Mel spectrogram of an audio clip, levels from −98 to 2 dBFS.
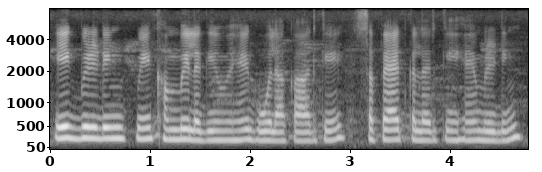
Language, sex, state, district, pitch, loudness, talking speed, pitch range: Hindi, female, Uttar Pradesh, Lucknow, 210 Hz, -19 LUFS, 200 wpm, 200-230 Hz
